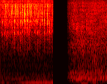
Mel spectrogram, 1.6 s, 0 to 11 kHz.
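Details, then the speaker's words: Lochinvar Shield SNR 126-065 commercial water heater: steady hiss and spatter of water as the union above the circulating pump leaks badly. The water runs over the pump and shorts it out. "as you can see the union above the circulating pump is leaking badly and what ends up being is that it leaks over this pump it shorts it out"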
